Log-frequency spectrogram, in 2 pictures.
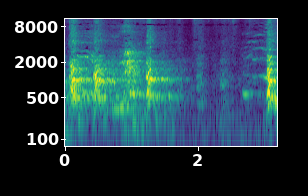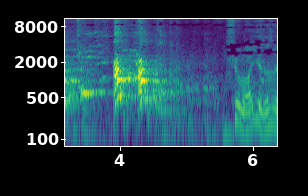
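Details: Presa Canario dogs, a group that includes rivals named Xiuluo, Xuanfeng and Shandian: loud, harmonic barks in quick bursts of two or three, with pauses between, then a wavering tonal sound at the end, and a man's narration running throughout.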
